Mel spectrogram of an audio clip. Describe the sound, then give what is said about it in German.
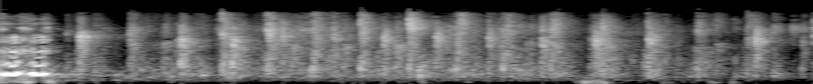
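An audience applauds a comic creator at an evening premiere event with steady, dense clapping that holds a fairly even level for several seconds, after a brief louder burst at the start. “Und den Applaus kann ich auch wirklich so zurückgeben, denn ohne euch und ohne meine Leser und die Fangemeinde und das viele, viele Feedback, das ihr mir gegeben habt, würde ich definitiv jetzt nicht hier stehen”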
